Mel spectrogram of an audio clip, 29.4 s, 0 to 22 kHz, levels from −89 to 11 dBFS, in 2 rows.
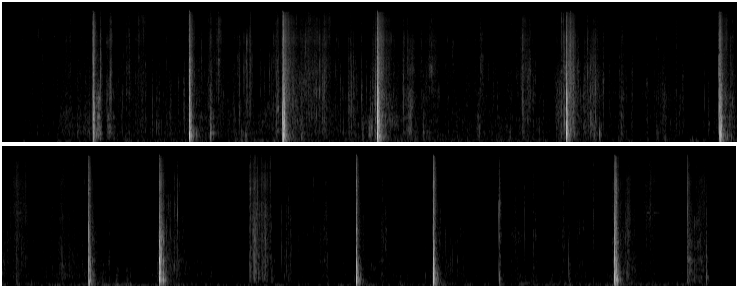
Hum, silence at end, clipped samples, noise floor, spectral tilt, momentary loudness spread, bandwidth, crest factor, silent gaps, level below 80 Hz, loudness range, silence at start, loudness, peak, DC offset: none; 2.4 s; under 0.1%; -84 dBFS; -6 dB/octave; 23 LU; 16.5 kHz; 34 dB; none; -54 dBFS; 10 LU; 1.8 s; -26 LUFS; 0 dBFS; under 0.1%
